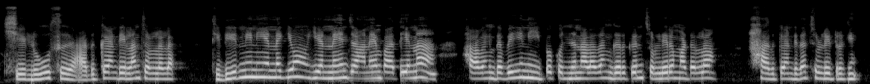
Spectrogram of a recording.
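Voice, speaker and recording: A woman voicing a sharp-tongued young cartoon woman. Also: sits high, steady tone, no room sound, lightly acted. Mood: teasing. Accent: Nagercoil Tamil. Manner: quick, scolding, teasing. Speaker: voice actor for an animated love story. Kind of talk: cartoon voice acting.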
